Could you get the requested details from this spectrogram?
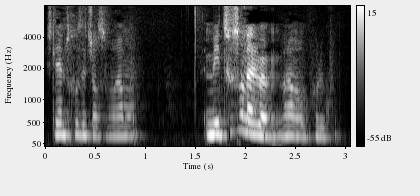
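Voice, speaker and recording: A woman's voice: medium pitch, fast talker, a bit bright. A young woman chatting casually on a live stream, rambling with many fillers and restarts. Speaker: live-stream host answering fans.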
